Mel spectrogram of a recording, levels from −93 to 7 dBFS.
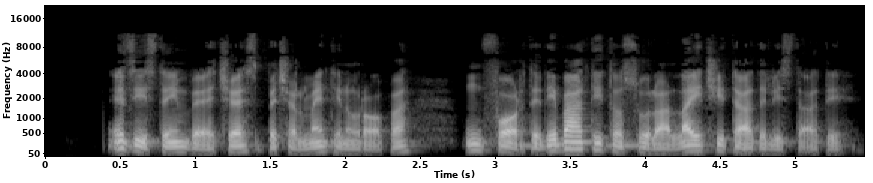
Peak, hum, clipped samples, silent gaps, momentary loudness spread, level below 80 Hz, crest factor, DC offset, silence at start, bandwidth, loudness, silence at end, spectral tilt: -6 dBFS; none; under 0.1%; none; 10 LU; -62 dBFS; 22 dB; under 0.1%; 0.45 s; 11.5 kHz; -27 LUFS; 0.15 s; -6.5 dB/octave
